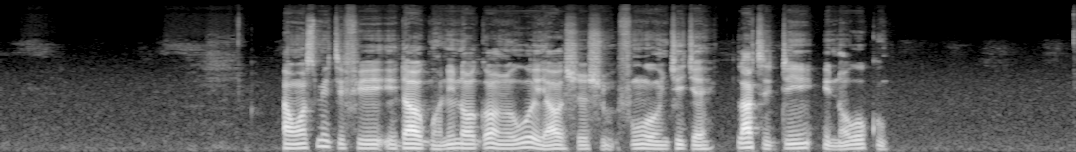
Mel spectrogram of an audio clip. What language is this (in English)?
Yoruba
